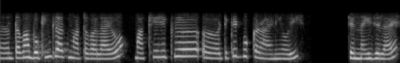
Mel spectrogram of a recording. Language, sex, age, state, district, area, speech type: Sindhi, female, 18-30, Delhi, South Delhi, urban, conversation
